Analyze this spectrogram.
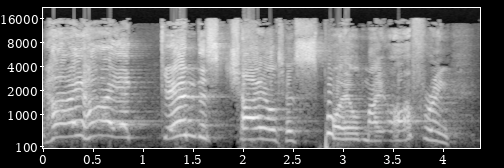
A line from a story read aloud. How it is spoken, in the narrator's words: cried out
